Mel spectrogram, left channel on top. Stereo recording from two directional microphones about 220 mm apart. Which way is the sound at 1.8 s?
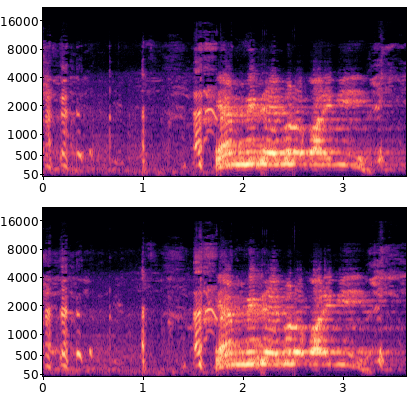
25° right (ahead or behind).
